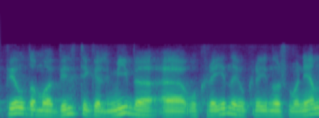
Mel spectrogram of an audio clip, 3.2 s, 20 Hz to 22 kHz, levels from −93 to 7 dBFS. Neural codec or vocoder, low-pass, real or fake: codec, 24 kHz, 0.9 kbps, DualCodec; 5.4 kHz; fake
